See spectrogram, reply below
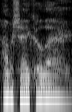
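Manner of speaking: put-on hot-breath voice. Imitating someone who sounds like Shea Coulee: Shea Coulee impression. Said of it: "Shay speaks like she has hot breath".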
